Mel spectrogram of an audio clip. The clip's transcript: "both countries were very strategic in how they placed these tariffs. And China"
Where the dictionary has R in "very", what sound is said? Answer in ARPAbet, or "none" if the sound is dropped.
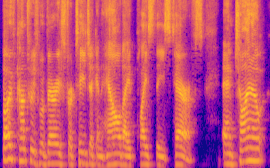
R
